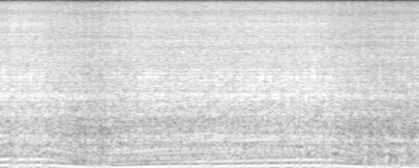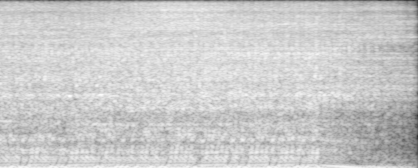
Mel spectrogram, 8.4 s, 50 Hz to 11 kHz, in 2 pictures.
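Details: 1951 Studebaker Champion six-cylinder, first run in 35 years after a carburetor rebuild, likely no coolant in the system: revs climb, then the note sags instead of picking up; it bogs on throttle because the accelerator pump isn't working, with water-pump noise also heard.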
